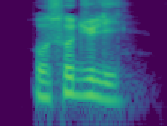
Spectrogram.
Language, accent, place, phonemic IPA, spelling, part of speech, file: French, France, Lyon, /o so dy li/, au saut du lit, prepositional phrase, LL-Q150 (fra)-au saut du lit.wav
- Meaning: as soon as one wakes up, as soon as one gets up, early in the morning, at the crack of dawn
